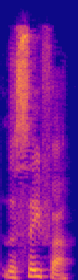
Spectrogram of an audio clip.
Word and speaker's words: Laseifa: to the place, I discovered it in Laseifa, the accentuated E being sounded as our E in set.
